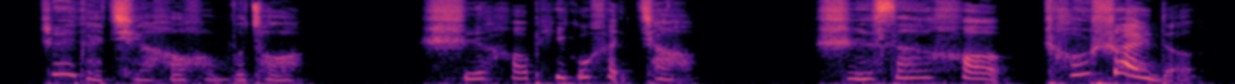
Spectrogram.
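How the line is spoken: Happy murmuring. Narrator (Chinese): 伟山正开心的 喃喃的念着

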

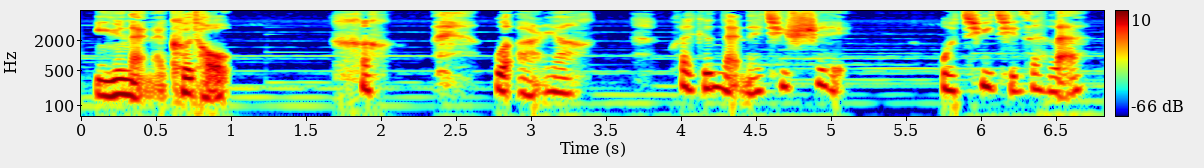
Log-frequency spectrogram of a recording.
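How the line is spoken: Cheerful, smiling. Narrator (Chinese): 小和尚笑嘻嘻说道

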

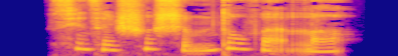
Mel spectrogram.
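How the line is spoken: Sighing. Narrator (Chinese): 小月叹了口气

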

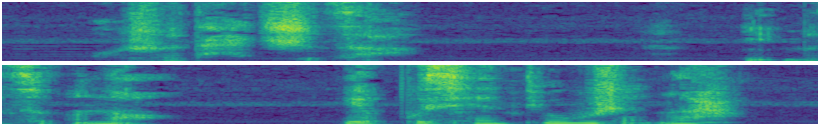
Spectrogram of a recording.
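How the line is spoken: Quiet voice. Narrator (Chinese): 老李支书小声的说道

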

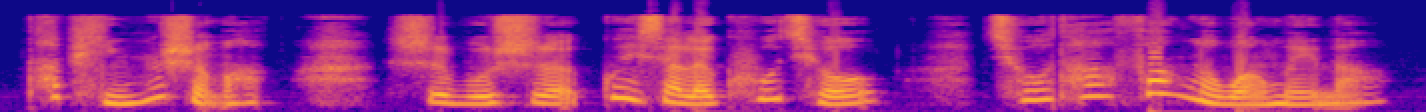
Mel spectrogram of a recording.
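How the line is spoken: Sarcastic question. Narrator (Chinese): 高个子讽刺的问

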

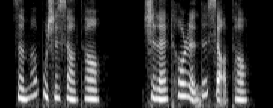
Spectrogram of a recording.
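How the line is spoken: Smiling. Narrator (Chinese): 我微笑的对他说

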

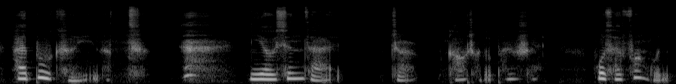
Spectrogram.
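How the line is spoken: Laughing. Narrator (Chinese): 我笑着说

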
